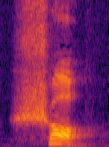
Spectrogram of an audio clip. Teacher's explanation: এই যে শীষ দেওয়ার মতো যে হয় এই কারণে এগুলোকে কি শীষ ধ্বনিও বলা হয়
